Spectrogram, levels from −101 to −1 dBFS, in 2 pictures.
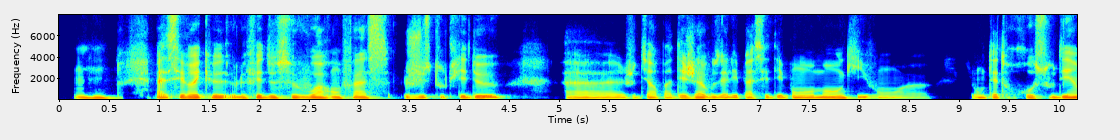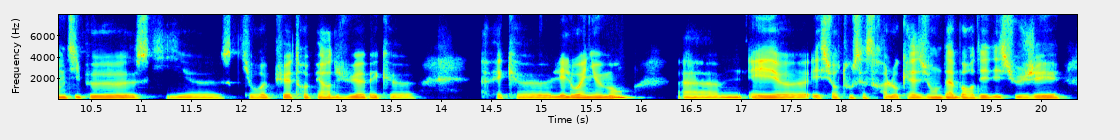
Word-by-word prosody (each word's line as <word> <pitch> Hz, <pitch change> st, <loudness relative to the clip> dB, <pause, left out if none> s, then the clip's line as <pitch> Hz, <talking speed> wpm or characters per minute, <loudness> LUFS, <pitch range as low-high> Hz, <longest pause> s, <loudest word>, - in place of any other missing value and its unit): Mmh 105 Hz, -, -3 dB, 0.2 s
mh. 105 Hz, -, +1 dB, 0.5 s
Bah, -, -, +4 dB
c'est 105 Hz, -, +3 dB
vrai 110 Hz, +2 st, +6 dB
que 110 Hz, -1 st, +1 dB
le 100 Hz, 0 st, +2 dB
fait 105 Hz, +3 st, +3 dB
de 105 Hz, 0 st, +2 dB
se 105 Hz, 0 st, 0 dB
voir 105 Hz, +1 st, +3 dB
en 100 Hz, -, +2 dB
face, 105 Hz, 0 st, 0 dB
juste 115 Hz, +5 st, -2 dB
toutes 110 Hz, -2 st, -8 dB
les 110 Hz, -, +3 dB
2, 120 Hz, +6 st, +3 dB, 0.6 s
heu, 90 Hz, -1 st, -2 dB
je 90 Hz, -, -6 dB
veux 90 Hz, -, -8 dB
dire, 90 Hz, -1 st, -1 dB
bah, 85 Hz, -1 st, -6 dB
déjà, 95 Hz, +4 st, +2 dB
vous 95 Hz, -1 st, -1 dB
allez 90 Hz, 0 st, 0 dB
passer 90 Hz, 0 st, -3 dB
des 85 Hz, 0 st, -2 dB
bons 90 Hz, +2 st, 0 dB
moments 100 Hz, +3 st, +3 dB
qui 105 Hz, -4 st, -3 dB
vont, 85 Hz, 0 st, -9 dB
heu, 85 Hz, 0 st, -17 dB, 0.4 s
qui -, -, -11 dB
vont 90 Hz, -, 0 dB
peut-être 90 Hz, +1 st, -3 dB
ressouder 100 Hz, 0 st, +2 dB
un 100 Hz, -1 st, +5 dB
petit 95 Hz, -2 st, -1 dB
peu, 95 Hz, -2 st, +2 dB
heu, -, -, -1 dB
ce 90 Hz, -, -3 dB
qui, 90 Hz, -1 st, -6 dB
heu, 85 Hz, 0 st, -5 dB
ce 95 Hz, -, -6 dB
qui -, -, -9 dB
aurait 90 Hz, -1 st, -2 dB
pu 95 Hz, -, -2 dB
être 95 Hz, 0 st, -1 dB
perdu 90 Hz, +2 st, -1 dB
avec, 90 Hz, -2 st, -1 dB
heu, 85 Hz, +1 st, -7 dB, 0.7 s
avec, 90 Hz, +2 st, -8 dB
heu, 85 Hz, -2 st, -2 dB
l'éloignement, 90 Hz, -, +3 dB, 0.5 s
hem 85 Hz, -1 st, -1 dB
et 95 Hz, -1 st, +4 dB
heu 85 Hz, -1 st, -1 dB
et 90 Hz, -, -2 dB
surtout, 95 Hz, +5 st, -3 dB
ça 110 Hz, -4 st, -3 dB
sera 90 Hz, -, -5 dB
l'occasion 85 Hz, +3 st, 0 dB
d'aborder 90 Hz, 0 st, +1 dB
des 90 Hz, -1 st, -1 dB
sujets, 95 Hz, +5 st, +1 dB
95 Hz, 190 wpm, -26 LUFS, 90-100 Hz, 0.7 s, vrai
